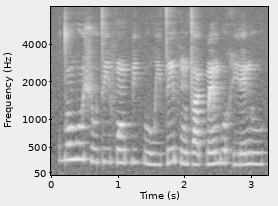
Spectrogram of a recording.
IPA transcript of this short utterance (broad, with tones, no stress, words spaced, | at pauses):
dɔ˦wo˦ ʃu˧ti˧fɔ̃˧ k͡pi˧k͡pu˨wi˨ tĩ˧ fũ˨ta˨k͡pɛ̃˨˦ bo˧hi˨ɾe˨˦nu˧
